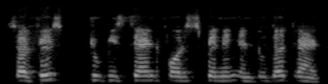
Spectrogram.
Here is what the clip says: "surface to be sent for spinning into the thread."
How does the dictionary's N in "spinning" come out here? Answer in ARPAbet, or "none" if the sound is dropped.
N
